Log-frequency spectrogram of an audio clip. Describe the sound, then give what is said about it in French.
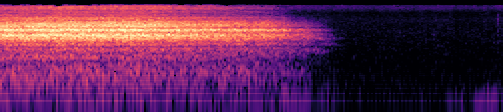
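A long, deep inhale with a soft, airy hiss that holds steady for over a second and then tapers off into near silence. “Inspire.”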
